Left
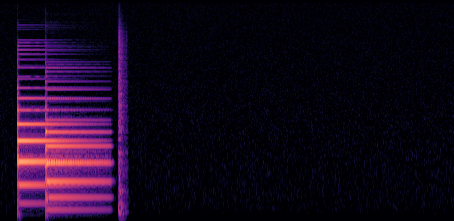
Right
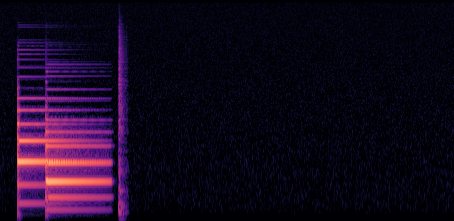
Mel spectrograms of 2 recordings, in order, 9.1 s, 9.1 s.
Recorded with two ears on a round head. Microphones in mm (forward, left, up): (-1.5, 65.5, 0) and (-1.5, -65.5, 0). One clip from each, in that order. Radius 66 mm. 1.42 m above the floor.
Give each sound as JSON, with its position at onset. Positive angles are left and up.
{"t": 0.3, "sound": "a doorbell", "side_deg": 70, "distance_m": 2.0}
{"t": 2.4, "sound": "crushing", "side_deg": 45, "distance_m": 2.0}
